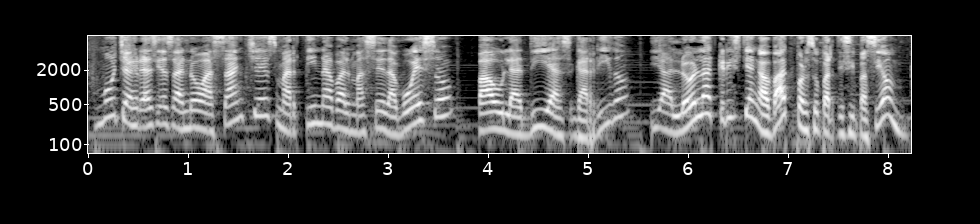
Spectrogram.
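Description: A woman's voice: medium pitch, very animated, a little slow, hardly any pauses, over music. A woman hosting a children's radio program, playful and laughing as she stumbles through tongue twisters. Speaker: radio host.

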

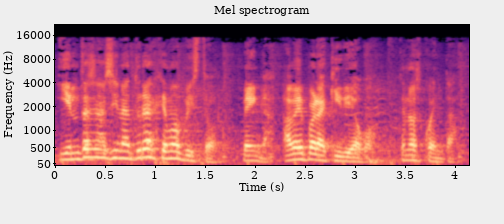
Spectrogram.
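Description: A man's voice: a little high, very animated, quick pace, vocal fry, fairly bright tone, faint music behind. Man quizzing kids playfully. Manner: encouraging, playful questions. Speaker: teacher hosting a school radio show. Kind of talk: quizzing children in class chat.

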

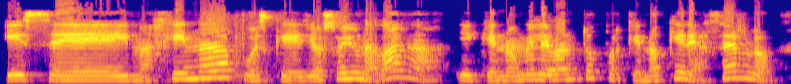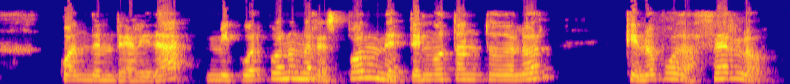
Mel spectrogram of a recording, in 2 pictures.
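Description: A woman's voice: mid-range voice, unhurried, muffled recording. A woman co-hosting a radio show on psychology, talking fluently and reading stories aloud. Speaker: radio co-host.

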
